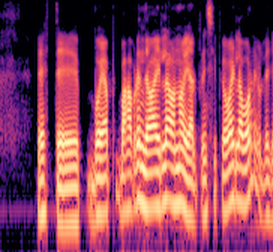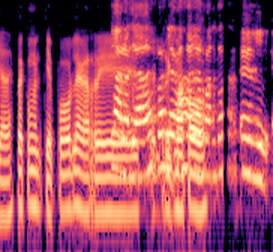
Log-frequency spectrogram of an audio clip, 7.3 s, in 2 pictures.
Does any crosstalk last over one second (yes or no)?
yes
